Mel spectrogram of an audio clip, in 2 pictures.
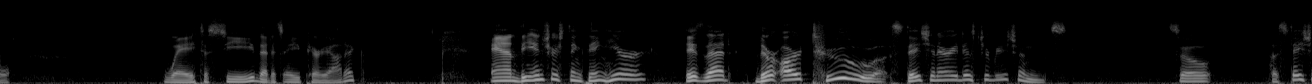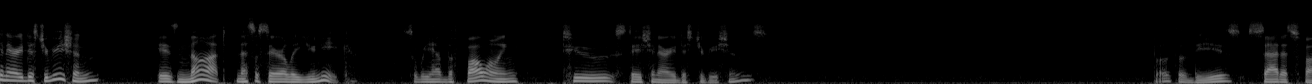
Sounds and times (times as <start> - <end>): Narration, monologue: 0.0 - 26.2.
